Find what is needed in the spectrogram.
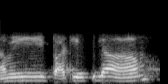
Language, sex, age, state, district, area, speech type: Bengali, male, 18-30, West Bengal, Uttar Dinajpur, urban, conversation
